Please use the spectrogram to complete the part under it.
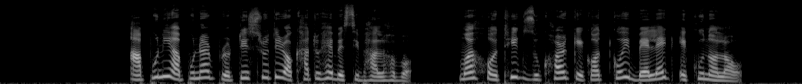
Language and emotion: Assamese, angry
